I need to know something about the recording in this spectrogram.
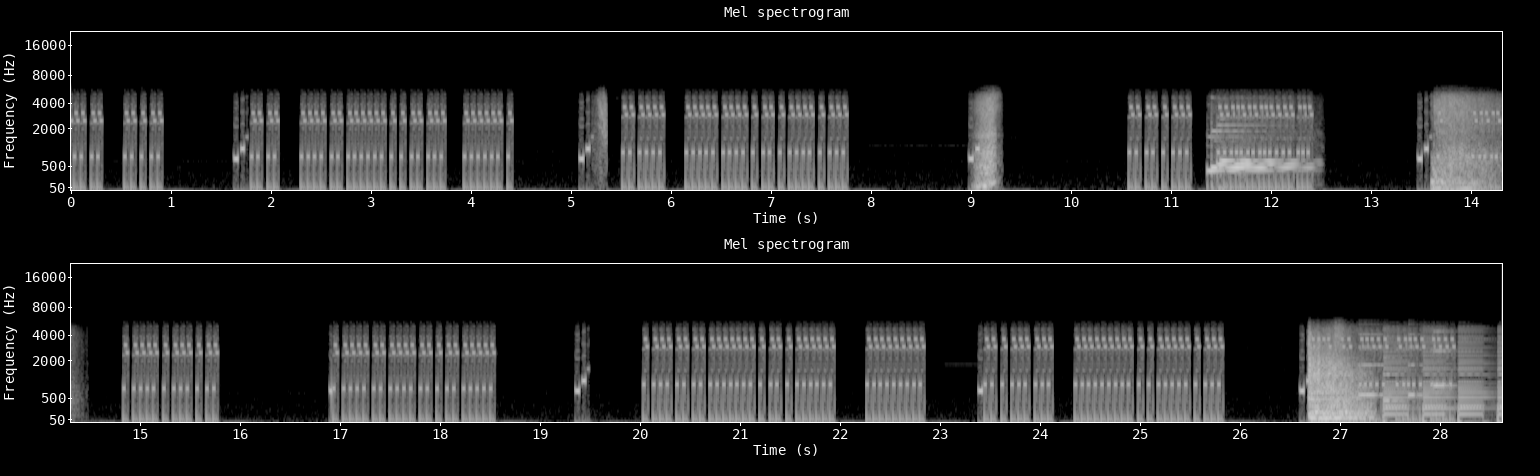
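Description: Rapid electronic blips chatter in bursts.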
